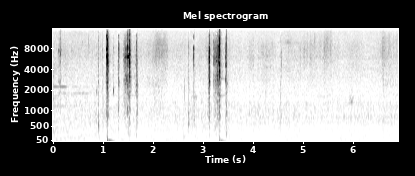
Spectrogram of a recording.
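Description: Sharp metallic clicks of a shotgun being handled: a few clicks about a second in, then a tighter cluster around three seconds in.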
